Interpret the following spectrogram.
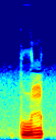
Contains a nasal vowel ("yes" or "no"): no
